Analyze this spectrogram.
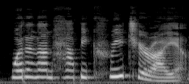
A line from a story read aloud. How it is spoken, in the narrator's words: she cried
